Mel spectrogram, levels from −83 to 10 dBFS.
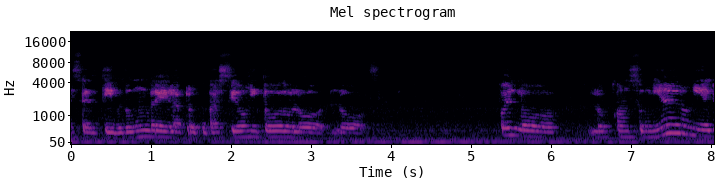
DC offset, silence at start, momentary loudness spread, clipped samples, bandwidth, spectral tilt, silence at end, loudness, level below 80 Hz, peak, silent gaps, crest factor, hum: under 0.1%; 0 s; 23 LU; under 0.1%; 16 kHz; -2.5 dB/octave; 0 s; -44 LUFS; -66 dBFS; -26 dBFS; none; 20 dB; none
